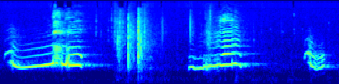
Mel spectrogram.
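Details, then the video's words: Tawny owl (Strix aluco) giving three drawn-out, slightly rising, wavering calls about a second apart, with a brief harsh rasping burst between the first two. "The haunting sounds of Tawny owls"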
